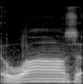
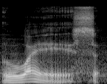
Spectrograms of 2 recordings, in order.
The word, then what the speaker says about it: vase: Again, this word can be pronounced in two ways. In British English, it is pronounced was, or in American English, it is pronounced vase.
